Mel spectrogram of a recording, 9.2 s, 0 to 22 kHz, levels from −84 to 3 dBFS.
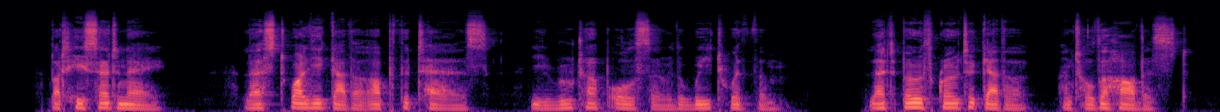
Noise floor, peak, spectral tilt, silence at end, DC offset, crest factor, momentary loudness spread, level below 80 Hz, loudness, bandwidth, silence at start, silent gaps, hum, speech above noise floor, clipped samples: -76 dBFS; -4 dBFS; -4.5 dB/octave; 0.25 s; under 0.1%; 24 dB; 12 LU; -50 dBFS; -27 LUFS; 15 kHz; 0.4 s; none; none; 49 dB; under 0.1%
